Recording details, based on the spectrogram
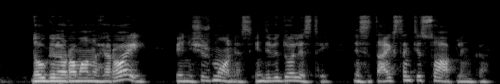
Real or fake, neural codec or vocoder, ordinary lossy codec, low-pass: real; none; MP3, 48 kbps; 9.9 kHz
